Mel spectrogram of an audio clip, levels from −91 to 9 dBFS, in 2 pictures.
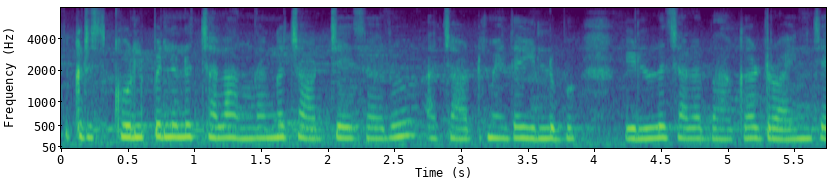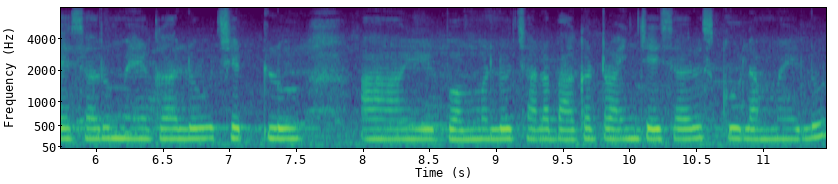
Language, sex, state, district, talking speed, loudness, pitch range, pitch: Telugu, female, Andhra Pradesh, Visakhapatnam, 130 wpm, -18 LUFS, 215-235 Hz, 225 Hz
